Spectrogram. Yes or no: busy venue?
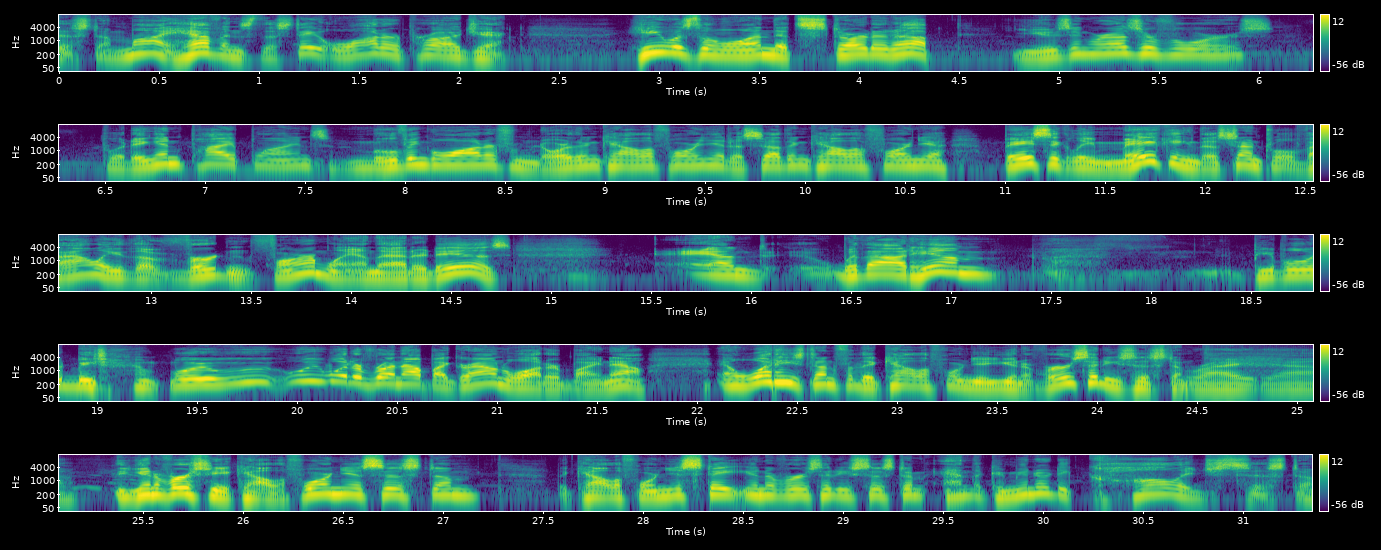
yes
